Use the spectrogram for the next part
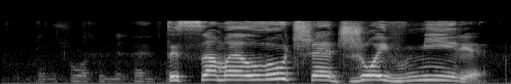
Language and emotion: Russian, positive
